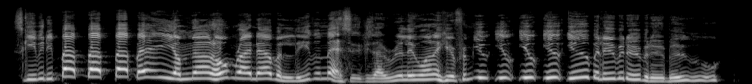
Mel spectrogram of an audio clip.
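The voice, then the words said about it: Imitates another person's voice. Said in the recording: “your best impression ... It's Mel Torme.”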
